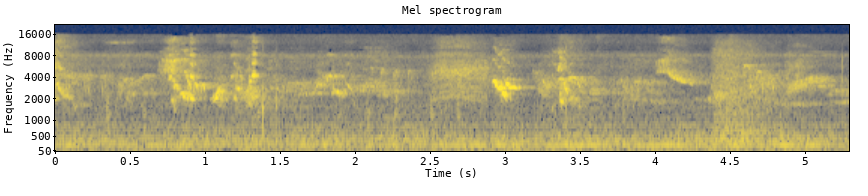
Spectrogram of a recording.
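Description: Birds chirping and twittering in short scattered calls, over a faint steady hum.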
